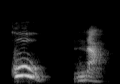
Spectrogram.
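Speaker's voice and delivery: "cuna" with CU punched loud, "na" apart; stressed syllable. Shown as a demonstration. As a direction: hit the U in "cuna" hard. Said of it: "el fonema que se acentúa".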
